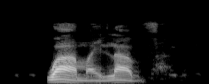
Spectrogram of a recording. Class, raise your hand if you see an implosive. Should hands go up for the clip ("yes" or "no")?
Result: no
